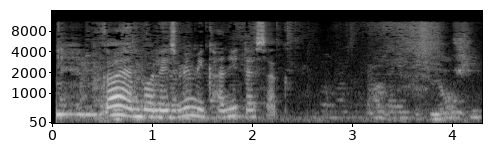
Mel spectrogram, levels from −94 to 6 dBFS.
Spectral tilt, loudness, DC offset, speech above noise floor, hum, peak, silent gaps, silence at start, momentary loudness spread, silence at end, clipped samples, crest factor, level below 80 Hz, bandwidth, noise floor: -4.5 dB/octave; -22 LUFS; under 0.1%; 24 dB; none; -2 dBFS; none; 0.05 s; 20 LU; 0 s; under 0.1%; 20 dB; -58 dBFS; 11.5 kHz; -46 dBFS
